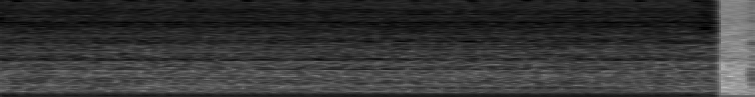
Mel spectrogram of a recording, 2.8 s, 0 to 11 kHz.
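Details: 1995 BMW E36 318i at idle after replacing the auxiliary drivebelt deflection pulley next to the alternator: a steady, even low rumble with the previous squeal gone, a smooth healthy idle.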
